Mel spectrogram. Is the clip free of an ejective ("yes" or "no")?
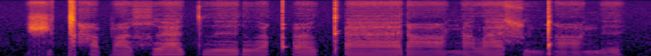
no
